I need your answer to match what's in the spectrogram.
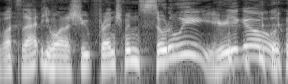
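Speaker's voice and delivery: eager Dutch trader. Retold or imitated. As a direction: play the Dutch as delighted to help. Eager Dutch arms dealers voiced.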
